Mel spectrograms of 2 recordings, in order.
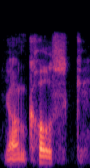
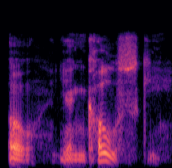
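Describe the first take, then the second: First: "Yankovsky" said louder with a questioning rise; louder rising "Yankovsky"; repeating the name. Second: "Yankovsky" tried slowly with a rising "Oh"; careful first try at "Yankovsky"; trying the name. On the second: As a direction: sound out "Yankovsky" carefully, yahn-KOV-skee. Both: Shown as a demonstration. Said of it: "how do you pronounce your last name".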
